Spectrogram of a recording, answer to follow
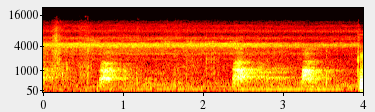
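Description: Steady high-pitched chirring of night crickets, broken by three short, louder sounds about a second in, midway and shortly after.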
